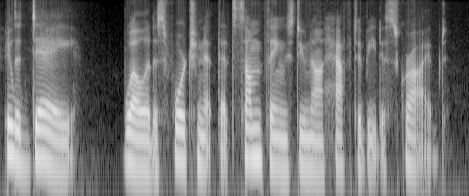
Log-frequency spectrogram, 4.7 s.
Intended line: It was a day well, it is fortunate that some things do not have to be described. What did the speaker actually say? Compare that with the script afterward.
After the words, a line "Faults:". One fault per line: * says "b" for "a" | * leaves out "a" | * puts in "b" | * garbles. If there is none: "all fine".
It a day well, it is fortunate that some things do not have to be described.
Faults:
* leaves out "was"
